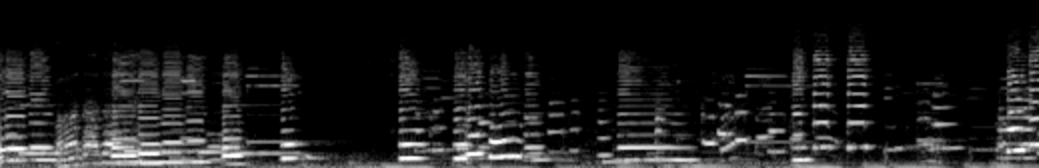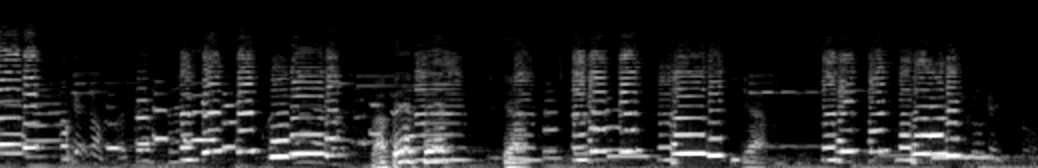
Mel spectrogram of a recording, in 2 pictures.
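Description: Live konpa band playing a riff in rehearsal: horn lines, led by saxophone, over electric bass, keyboard and drums, in repeated phrases with short breaks between them.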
